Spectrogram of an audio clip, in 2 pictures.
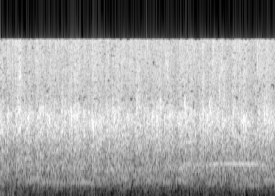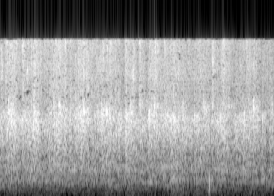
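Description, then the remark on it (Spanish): Sustained applause from an audience in Municipio B of Montevideo, between the Ciudad Vieja and the centre, greeting the municipal mayor, architect Silvana Pizano: a dense, even clatter of many hands clapping at steady loudness for several seconds, with no voices standing out. “que estamos en el límite exacto entre la Ciudad Vieja y el centro, en el municipio B de Montevideo, y está presente aquí la alcaldesa del municipio, arquitecta Silvana Pizano, que aplaudimos.”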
